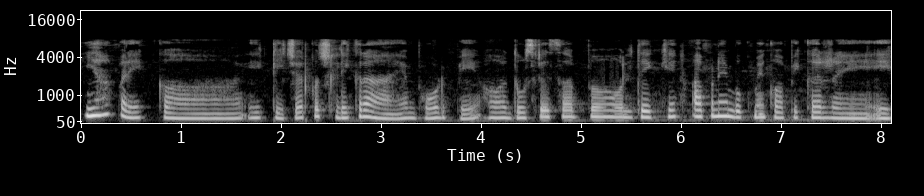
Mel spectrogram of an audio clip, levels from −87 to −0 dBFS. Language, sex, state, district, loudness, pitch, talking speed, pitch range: Hindi, female, Bihar, East Champaran, -24 LUFS, 190 Hz, 200 wpm, 175-225 Hz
